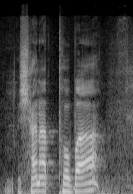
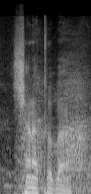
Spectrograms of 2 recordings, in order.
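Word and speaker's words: שנה טובה: 샤나토바 베티카테부 비테아테이라고 인사합니다. 한번 해볼까요? 시작. 베티카테부 비테아템. 다시 한번 시작. 샤나토바 베티카테부 비테아템.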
